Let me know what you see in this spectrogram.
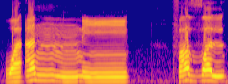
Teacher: علیکم وَأَنِّي فَضَّلْتُكُمْ، وَأَن، نون کے اوپر تشدید ہے اس لیے یہاں پر غنہ ہوگا۔ نی، یا مدہ ہے، نون کو 1 الف کی مقدار کھینچ کر پڑھیں گے۔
